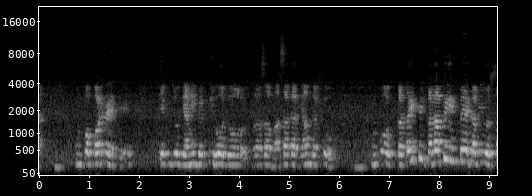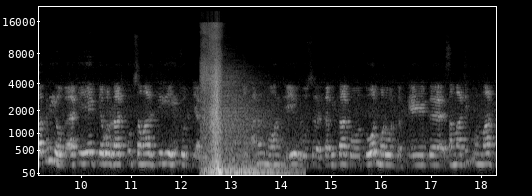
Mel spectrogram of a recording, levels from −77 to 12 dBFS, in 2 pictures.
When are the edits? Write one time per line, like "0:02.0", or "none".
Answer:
none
